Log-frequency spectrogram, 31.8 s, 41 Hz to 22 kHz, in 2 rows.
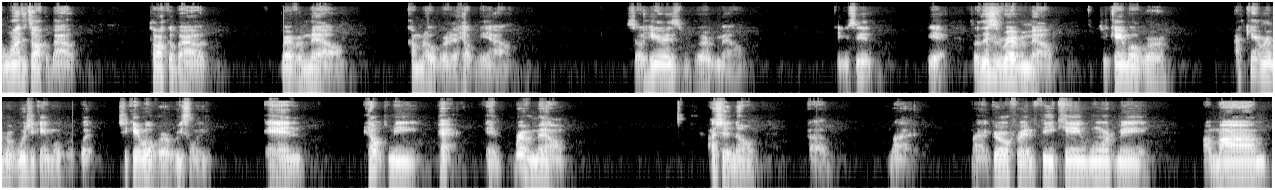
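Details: Aphasia with word-finding difficulty in a male stroke survivor, nearly a year after a stroke on 7/14/22 (recorded 7/4/23); he is still recovering and says his aphasia makes some things harder.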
